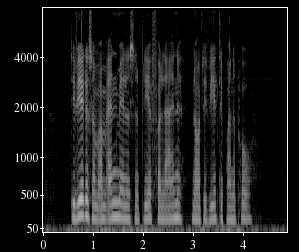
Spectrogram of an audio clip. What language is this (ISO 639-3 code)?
dan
